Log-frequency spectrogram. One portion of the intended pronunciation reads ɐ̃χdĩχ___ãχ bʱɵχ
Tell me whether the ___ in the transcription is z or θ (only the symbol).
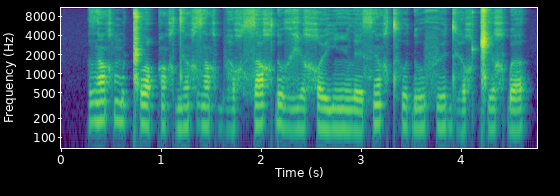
z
